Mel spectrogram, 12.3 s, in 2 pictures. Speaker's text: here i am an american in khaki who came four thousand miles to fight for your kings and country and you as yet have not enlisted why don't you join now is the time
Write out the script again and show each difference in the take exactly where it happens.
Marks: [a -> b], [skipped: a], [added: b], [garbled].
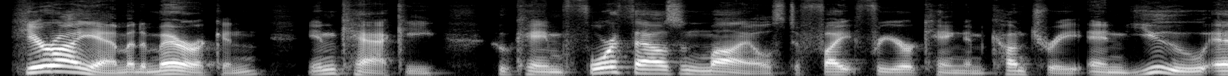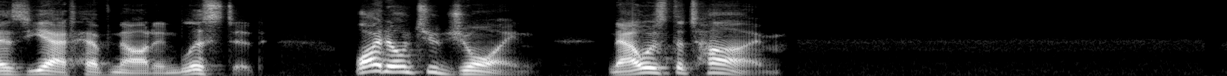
here i am an american in khaki who came four thousand miles to fight for your [kings -> king] and country and you as yet have not enlisted why don't you join now is the time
